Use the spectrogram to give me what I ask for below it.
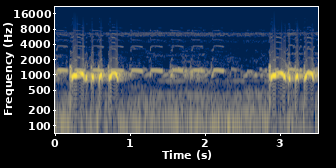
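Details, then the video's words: Local zebra dove noted for a big voice, used to get other zebra doves singing. A loud rolling coo of quick warbling notes, a pause filled by faint cooing, then another bubbling phrase starts. "Perkutut Lokal Gacor Suara Besar Cocok Untuk Pancingan Semua Jenis Burung Perkutut Agar Bunyi"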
